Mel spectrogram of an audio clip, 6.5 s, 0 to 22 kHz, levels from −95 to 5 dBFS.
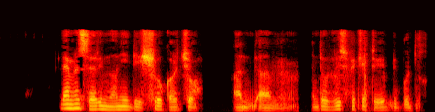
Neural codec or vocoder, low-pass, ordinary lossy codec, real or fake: codec, 16 kHz, 0.8 kbps, ZipCodec; 7.2 kHz; MP3, 32 kbps; fake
